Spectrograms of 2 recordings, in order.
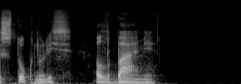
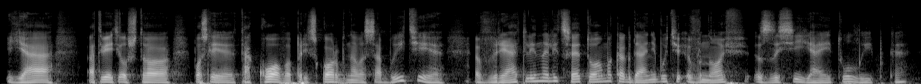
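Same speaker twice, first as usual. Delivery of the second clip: ordinary delivery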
